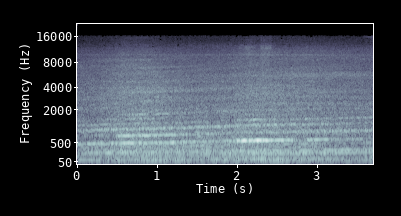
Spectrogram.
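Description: An S-Bahn commuter train in Saarland rolls along the rails with a steady rumble and a faint whining motor tone that rises briefly midway. No voices are heard.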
